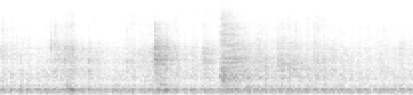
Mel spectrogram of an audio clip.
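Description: Quiet pause in an auditorium: a steady low hum with a few brief rustles and shuffles.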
